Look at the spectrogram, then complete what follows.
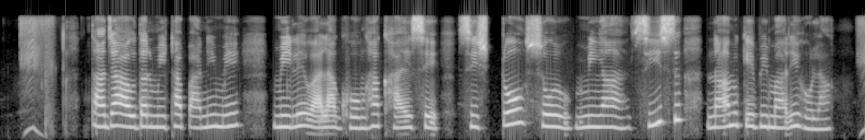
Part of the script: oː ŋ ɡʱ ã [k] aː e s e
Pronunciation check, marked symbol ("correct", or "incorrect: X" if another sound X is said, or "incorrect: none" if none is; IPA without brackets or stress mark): incorrect: kʰ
